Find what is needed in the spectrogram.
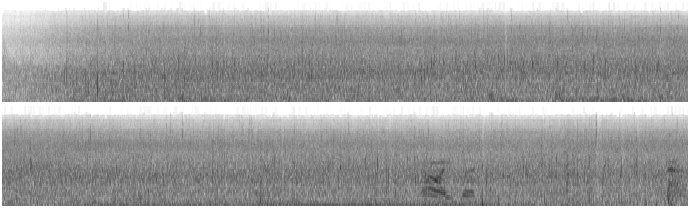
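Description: Heavy rain pouring onto a river's surface: a steady, dense hiss that builds over the first second and then holds level.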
